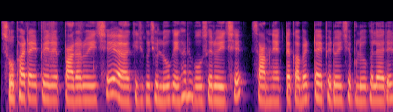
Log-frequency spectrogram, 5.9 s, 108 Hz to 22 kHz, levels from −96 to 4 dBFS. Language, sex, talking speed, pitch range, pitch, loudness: Bengali, female, 215 wpm, 185-205 Hz, 195 Hz, -18 LUFS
